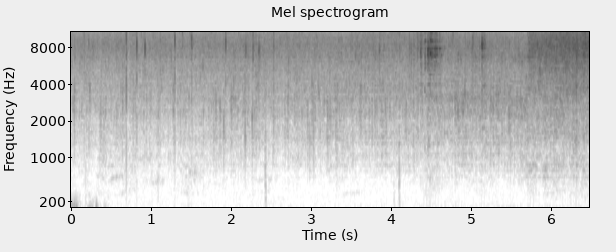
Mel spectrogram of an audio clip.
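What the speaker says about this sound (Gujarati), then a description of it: "બધું જ મિક્સ કરી લઈએ, એને પ્રોપર સંતળાવા દેવાનું છે" A pinch of asafoetida and some turmeric sautéing in hot oil as a tempering for Kathiyawadi dahi tikhari: a soft, continuous sizzle with light stirring ticks that swells louder toward the end, with no voices.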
